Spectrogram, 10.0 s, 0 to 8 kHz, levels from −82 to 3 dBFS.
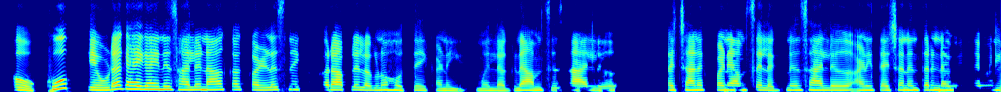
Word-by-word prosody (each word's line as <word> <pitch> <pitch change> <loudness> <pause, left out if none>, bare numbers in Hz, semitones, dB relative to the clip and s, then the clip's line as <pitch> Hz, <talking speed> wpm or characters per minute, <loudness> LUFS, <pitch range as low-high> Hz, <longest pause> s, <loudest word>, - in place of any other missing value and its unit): हो 210 -5 +4 0.2
खूप 330 +7 +6 0.2
एवढ्या 210 +6 +5
घाई-घाईने 270 -4 +4
झालं 235 -1 +1
ना 230 +1 +3
का 245 - -2
कळलंच 220 +1 -1
नाही 235 -1 -6 0.2
खरं 215 +1 +2
आपलं 220 +1 +2
लग्न 195 -1 -2
होतंय 185 -1 -4
का 170 - -6
नाही? 160 -2 -5 0.2
मग 165 0 -6
लग्न 160 +1 -4
आमचं 185 +1 0
झालं, 180 -2 -2 0.6
अचानकपणे 200 0 +1
आमचं 195 +2 -1
लग्न 190 +1 -4
झालं 190 -2 +1
आणि 185 +1 -1
त्याच्यानंतर 195 +2 -1
नवीन-नवीन 195 +1 -4
195 Hz, 155 wpm, -27 LUFS, 185-220 Hz, 0.6 s, खूप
